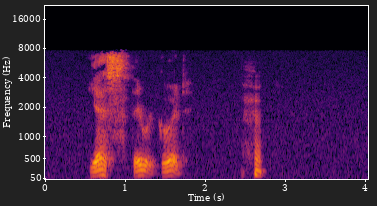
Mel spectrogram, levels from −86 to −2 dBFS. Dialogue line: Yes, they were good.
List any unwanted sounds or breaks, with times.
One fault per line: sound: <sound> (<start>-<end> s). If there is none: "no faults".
sound: laugh (2.4-2.8 s)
